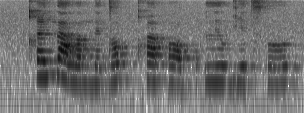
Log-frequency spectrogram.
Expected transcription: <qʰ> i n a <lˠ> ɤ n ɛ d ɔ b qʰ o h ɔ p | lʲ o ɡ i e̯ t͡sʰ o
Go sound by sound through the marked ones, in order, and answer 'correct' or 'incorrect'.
correct, correct

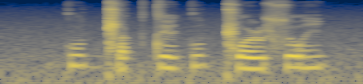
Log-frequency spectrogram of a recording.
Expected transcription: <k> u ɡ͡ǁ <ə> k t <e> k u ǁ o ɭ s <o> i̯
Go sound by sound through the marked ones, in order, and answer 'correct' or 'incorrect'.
correct, incorrect: a, correct, correct

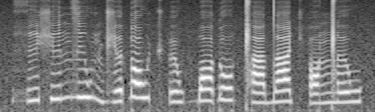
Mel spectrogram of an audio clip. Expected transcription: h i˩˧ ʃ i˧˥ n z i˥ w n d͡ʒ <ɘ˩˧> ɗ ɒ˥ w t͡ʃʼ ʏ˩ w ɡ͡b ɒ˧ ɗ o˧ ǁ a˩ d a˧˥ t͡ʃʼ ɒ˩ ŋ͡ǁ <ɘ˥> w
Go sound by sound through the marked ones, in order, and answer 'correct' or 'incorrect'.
correct, incorrect: ɘ˧˥

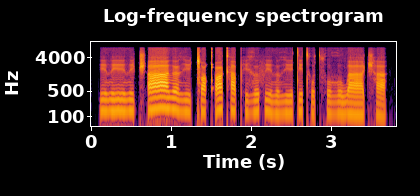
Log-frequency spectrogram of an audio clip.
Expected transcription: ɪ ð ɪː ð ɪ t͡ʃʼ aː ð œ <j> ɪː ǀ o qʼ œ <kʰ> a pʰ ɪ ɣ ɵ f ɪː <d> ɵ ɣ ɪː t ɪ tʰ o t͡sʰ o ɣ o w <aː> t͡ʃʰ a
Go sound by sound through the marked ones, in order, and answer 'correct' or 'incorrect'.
incorrect: ɣ, correct, incorrect: ð, correct

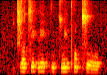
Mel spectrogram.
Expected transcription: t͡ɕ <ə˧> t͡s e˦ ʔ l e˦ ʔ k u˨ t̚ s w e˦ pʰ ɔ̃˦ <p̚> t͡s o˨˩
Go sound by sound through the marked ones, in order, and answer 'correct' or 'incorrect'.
incorrect: ɔ˧, correct

